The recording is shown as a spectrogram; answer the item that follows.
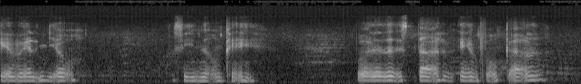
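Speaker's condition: Parkinson's disease; diagnosed in forties, body currently immobile; speaks a little slowly, still able to talk

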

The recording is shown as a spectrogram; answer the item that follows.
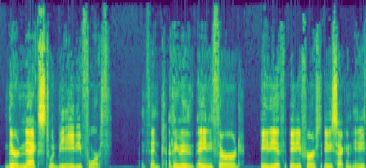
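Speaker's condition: No condition

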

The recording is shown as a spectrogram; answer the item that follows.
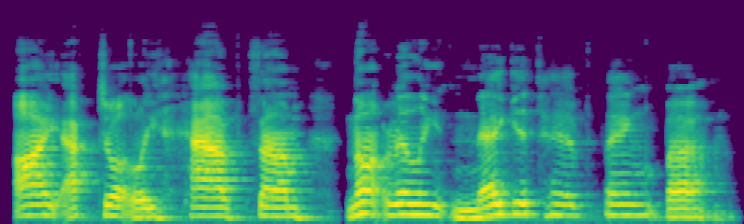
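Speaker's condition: Cerebral palsy; affects speech a bit

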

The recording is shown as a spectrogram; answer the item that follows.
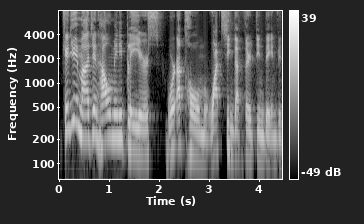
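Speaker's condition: No condition

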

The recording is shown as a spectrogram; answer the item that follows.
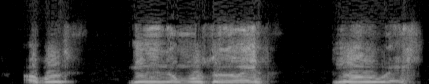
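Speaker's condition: Cerebral palsy; limbs affected, cannot walk, wheelchair user; speech impairment, some listeners may not understand, hosts find speech clear

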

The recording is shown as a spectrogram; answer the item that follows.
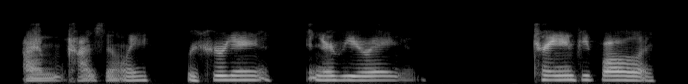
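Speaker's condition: Spinal muscular atrophy; genetic

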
